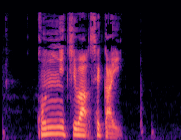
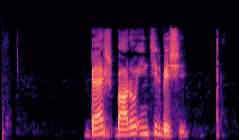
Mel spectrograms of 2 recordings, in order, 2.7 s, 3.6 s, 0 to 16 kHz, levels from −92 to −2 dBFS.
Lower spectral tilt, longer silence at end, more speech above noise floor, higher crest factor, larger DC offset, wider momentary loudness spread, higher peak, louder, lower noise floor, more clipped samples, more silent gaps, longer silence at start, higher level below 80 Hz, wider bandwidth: about the same, -4.5 dB/octave vs -4.5 dB/octave; first, 0.9 s vs 0.3 s; second, 41 dB vs 63 dB; about the same, 22 dB vs 20 dB; neither; second, 7 LU vs 22 LU; about the same, -2 dBFS vs -2 dBFS; second, -22 LUFS vs -18 LUFS; second, -62 dBFS vs -82 dBFS; neither; neither; second, 0.55 s vs 1.3 s; about the same, -58 dBFS vs -62 dBFS; first, 11.5 kHz vs 7.8 kHz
